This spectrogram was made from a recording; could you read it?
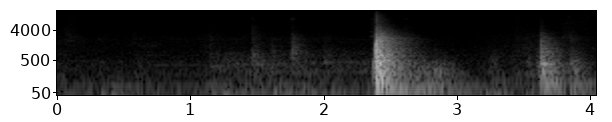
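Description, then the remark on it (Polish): A door swings shut with a loud thud that rings briefly, followed about a second later by a second, softer knock, with faint household noise beforehand. “Zamknijcie drzwi.”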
